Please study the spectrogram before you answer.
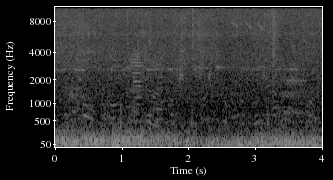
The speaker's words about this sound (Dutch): Voetstappen. Voetstappen van een vrouw met een grijs jak en grijs haar. Ze wandelt naar de kerk.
